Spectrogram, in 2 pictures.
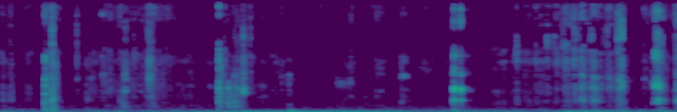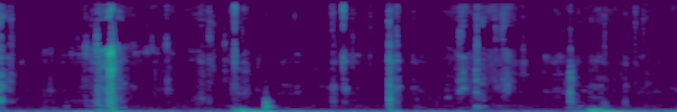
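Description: A box cutter blade carves flakes off a solid white vegetable bar soap held in the hand. The result is quiet, irregular scraping and crisp crackling cuts with bright, short transients over a soft low rumble, plus a few fuller, louder scrapes near the end.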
